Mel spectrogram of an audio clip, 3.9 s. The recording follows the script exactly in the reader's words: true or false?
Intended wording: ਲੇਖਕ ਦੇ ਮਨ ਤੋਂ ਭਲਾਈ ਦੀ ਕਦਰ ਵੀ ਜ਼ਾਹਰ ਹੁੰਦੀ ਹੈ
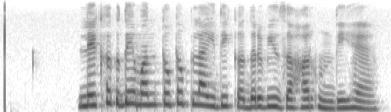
false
